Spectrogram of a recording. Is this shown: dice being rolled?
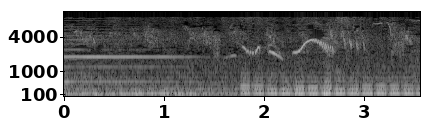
no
